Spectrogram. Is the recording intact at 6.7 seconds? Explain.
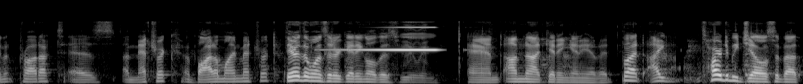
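No. At 6.7 seconds there is an echo leak, running from about 6.62 to 7.0 s. A faint, delayed copy of the speech trails the original by about 233 ms. It sits roughly 30 dB below the direct speech. The likely cause is a far end playing the call on a loudspeaker, where the echo canceller missed part of what its microphone caught and sent it back.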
